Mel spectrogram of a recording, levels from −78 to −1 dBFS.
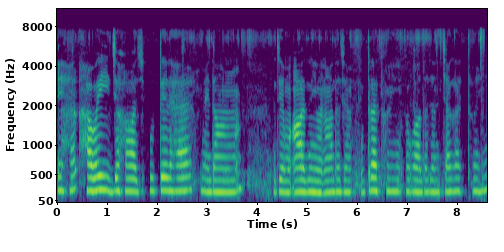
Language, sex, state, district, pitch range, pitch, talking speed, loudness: Chhattisgarhi, female, Chhattisgarh, Raigarh, 200-220 Hz, 210 Hz, 130 wpm, -18 LUFS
